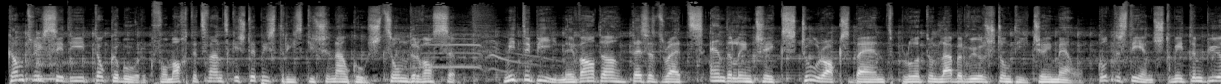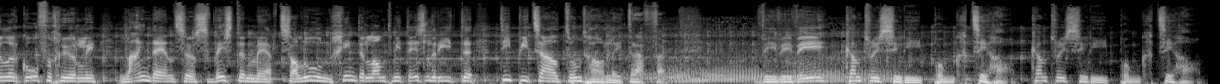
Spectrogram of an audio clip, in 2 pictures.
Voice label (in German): Werbung; Country City Toggenburg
